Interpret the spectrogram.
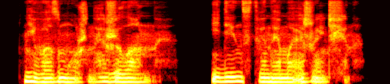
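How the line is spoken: Breathed out. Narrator (Russian): выдохнул он

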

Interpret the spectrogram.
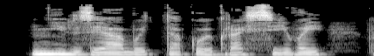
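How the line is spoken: Whispered. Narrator (Russian): прошептал

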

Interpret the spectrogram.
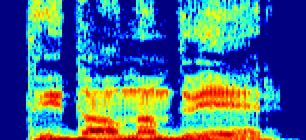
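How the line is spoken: Growled. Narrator (Russian): прорычал Торрим

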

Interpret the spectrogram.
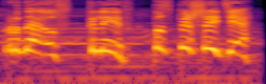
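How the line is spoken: Shout. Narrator (Russian): крикнула Элиналис

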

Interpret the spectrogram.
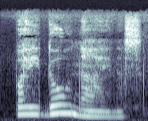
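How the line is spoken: Barely audible reply. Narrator (Russian): чуть слышно ответила Некия

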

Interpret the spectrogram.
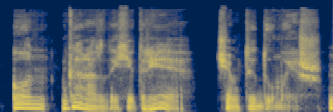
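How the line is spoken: Gentle objection. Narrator (Russian): мягко возразил Шурф

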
